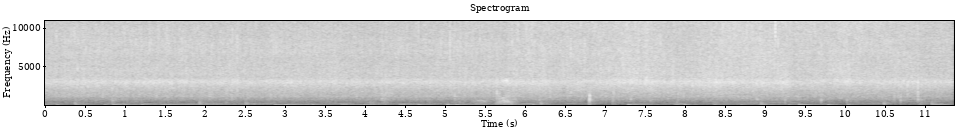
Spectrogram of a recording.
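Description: Diced chicken breast, onion and tomato sizzling steadily in hot olive oil in a nonstick frying pan while being stirred with a wooden spoon, with a few sharp knocks of the spoon against the pan.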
